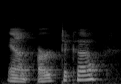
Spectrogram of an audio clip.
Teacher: What we want is, we do want the T, Antarctica. It's going to be light again on this T because this first syllable, ant, is unstressed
